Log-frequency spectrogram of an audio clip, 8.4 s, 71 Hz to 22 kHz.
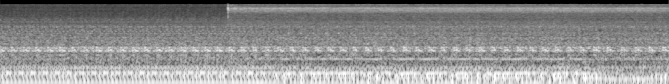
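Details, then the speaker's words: Nissan VQ35HR V6 with P0300 multiple-cylinder misfires, P2A00 and P2A03 codes: idles roughly with an uneven, stumbling beat and a thin hiss of air sucked in at the top of the intake plenum, leaking at a stud and attachment location. "misfiring bad idle sucking air through the top of the indignant"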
